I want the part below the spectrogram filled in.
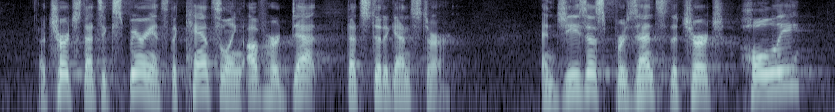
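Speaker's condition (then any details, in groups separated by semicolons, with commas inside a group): No condition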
